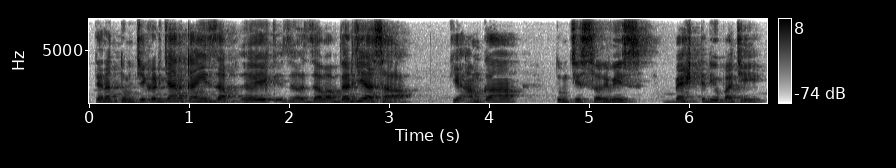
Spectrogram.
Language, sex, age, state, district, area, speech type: Goan Konkani, male, 60+, Goa, Canacona, rural, spontaneous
